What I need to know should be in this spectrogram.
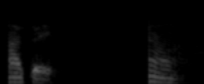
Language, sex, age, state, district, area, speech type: Malayalam, female, 60+, Kerala, Alappuzha, rural, conversation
